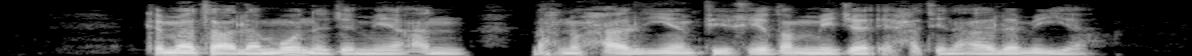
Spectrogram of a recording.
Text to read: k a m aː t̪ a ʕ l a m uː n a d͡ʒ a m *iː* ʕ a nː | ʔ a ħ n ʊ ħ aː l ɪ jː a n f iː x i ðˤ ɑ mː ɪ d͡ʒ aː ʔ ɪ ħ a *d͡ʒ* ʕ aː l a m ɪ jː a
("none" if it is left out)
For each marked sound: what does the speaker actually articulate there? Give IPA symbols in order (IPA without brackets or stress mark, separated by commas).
iː, none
